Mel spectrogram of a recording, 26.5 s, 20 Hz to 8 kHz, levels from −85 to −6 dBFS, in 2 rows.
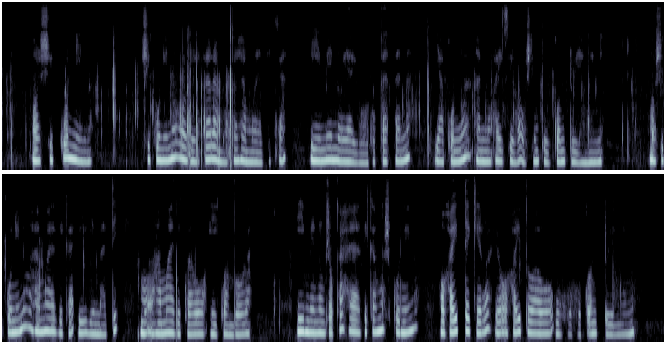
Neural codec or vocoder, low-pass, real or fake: none; 7.2 kHz; real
